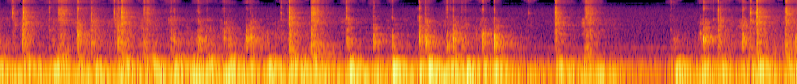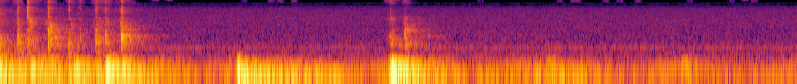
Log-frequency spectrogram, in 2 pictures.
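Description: Typing on a computer keyboard: a quick, uneven run of keystrokes for about four and a half seconds, then two separate key presses, the second and loudest about six seconds in.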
